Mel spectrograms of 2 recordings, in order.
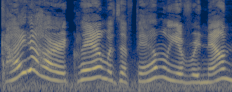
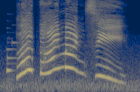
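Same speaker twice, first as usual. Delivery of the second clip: eager; 9 semitones higher than usual. Acted. Eager to look at sword.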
